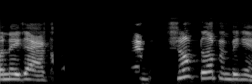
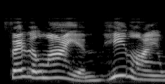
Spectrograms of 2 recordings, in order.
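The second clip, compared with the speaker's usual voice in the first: ordinary delivery, nothing marked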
